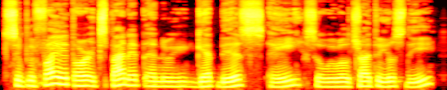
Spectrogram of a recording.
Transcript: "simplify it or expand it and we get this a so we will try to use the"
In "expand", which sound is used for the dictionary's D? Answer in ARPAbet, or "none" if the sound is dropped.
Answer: none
